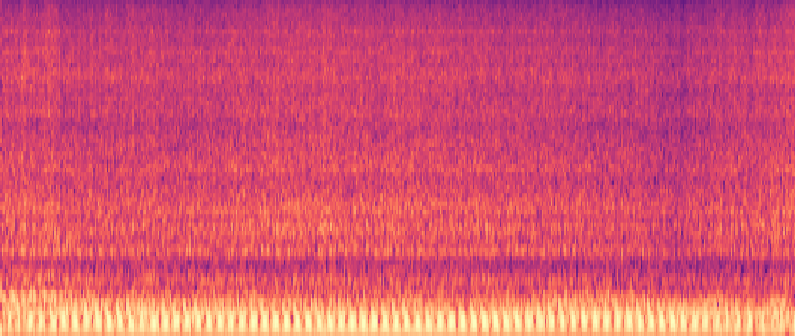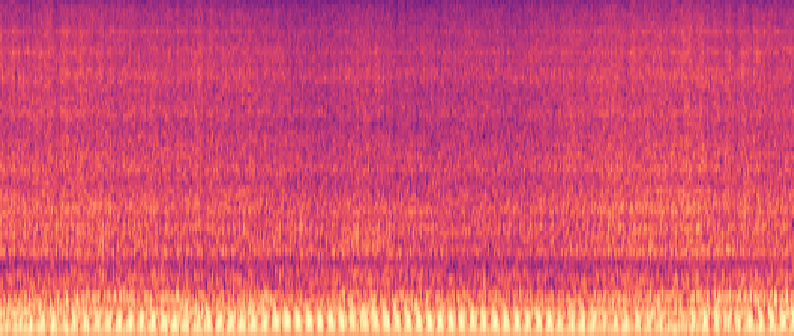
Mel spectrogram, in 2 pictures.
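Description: A towing boat's engine running steadily under way, a loud low drone that holds the same pitch throughout, with water rushing in the churning wake.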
